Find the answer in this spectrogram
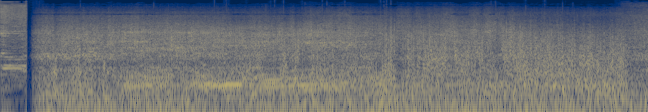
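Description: KTM RC motorcycle engine running under way, with wind rushing over the microphone, steady and loud. A music track cuts off abruptly just after the start.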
